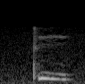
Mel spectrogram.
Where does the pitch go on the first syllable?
falling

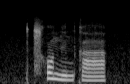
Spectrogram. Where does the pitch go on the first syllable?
falling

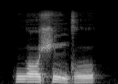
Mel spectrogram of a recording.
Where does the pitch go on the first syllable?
high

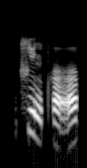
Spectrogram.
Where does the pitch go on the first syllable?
falling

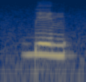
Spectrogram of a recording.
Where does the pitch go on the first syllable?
low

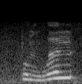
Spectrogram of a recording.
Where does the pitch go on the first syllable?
low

